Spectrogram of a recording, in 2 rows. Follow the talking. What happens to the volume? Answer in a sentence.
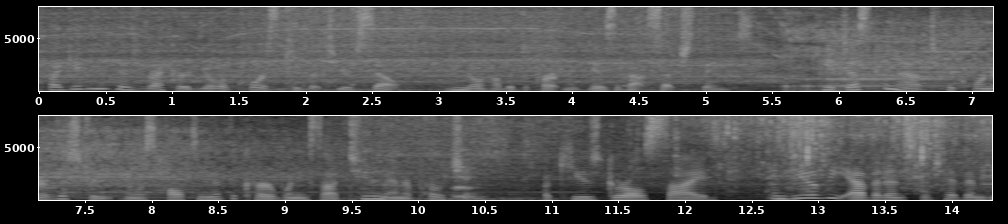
The volume of the talking stays about the same.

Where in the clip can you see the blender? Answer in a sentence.
You can hear the blender from 0.0 to 14.2 s.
